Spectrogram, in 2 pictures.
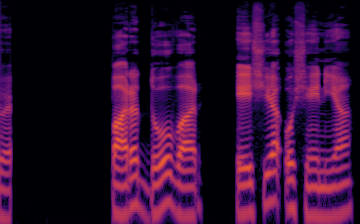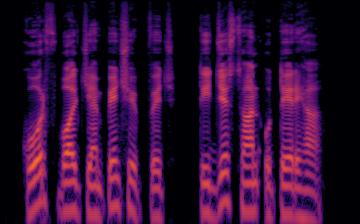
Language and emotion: Punjabi, neutral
